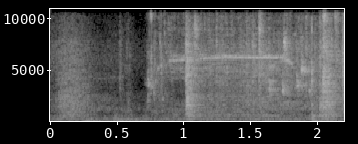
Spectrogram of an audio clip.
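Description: Water runs from a tap in a newly bought house, being checked for low pressure, giving a faint, steady rushing hiss with small splashy surges, close by and without talk.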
